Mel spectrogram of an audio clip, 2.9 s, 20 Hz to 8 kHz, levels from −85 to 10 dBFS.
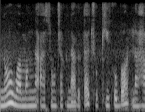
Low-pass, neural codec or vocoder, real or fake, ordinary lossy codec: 7.2 kHz; none; real; none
